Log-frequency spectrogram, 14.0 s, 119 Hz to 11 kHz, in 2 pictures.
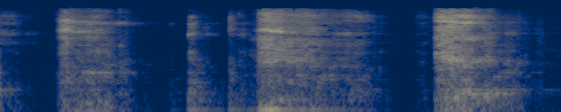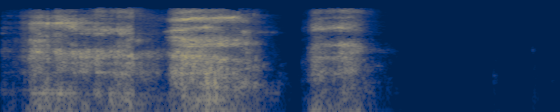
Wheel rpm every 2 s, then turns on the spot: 0, 0, 0, 0, 0, 0, 0.
none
